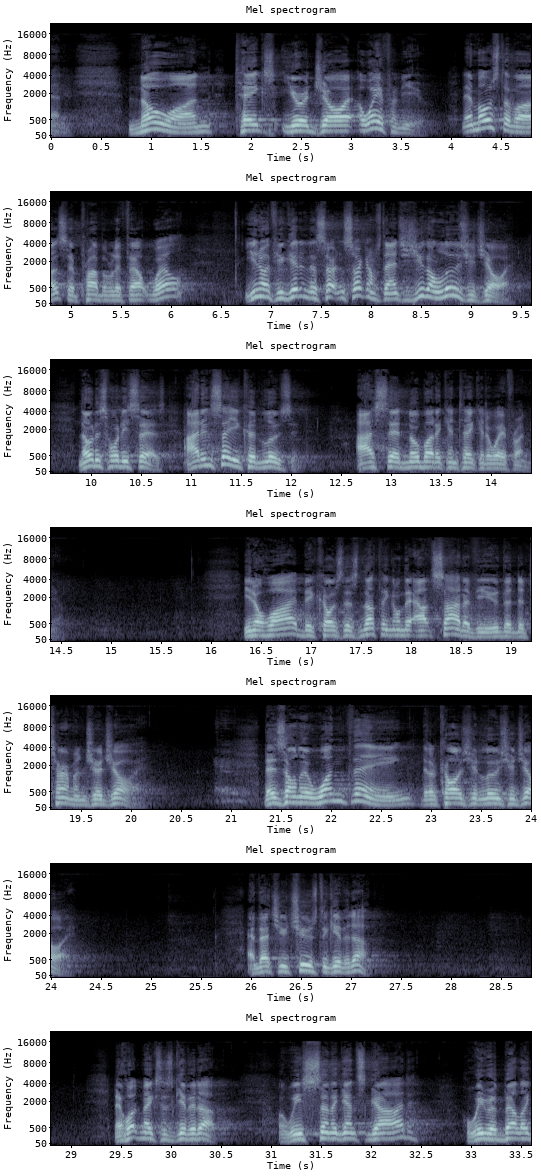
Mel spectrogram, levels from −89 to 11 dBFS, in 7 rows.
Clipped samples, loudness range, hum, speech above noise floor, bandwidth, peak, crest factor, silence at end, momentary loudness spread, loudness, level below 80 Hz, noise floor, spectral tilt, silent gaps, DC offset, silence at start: under 0.1%; 4 LU; none; 45 dB; 16 kHz; -2 dBFS; 18 dB; 0 s; 10 LU; -19 LUFS; -60 dBFS; -64 dBFS; -5 dB/octave; none; under 0.1%; 0 s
